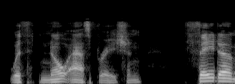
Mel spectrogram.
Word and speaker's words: theta: But the difference is tau in classical Greek made t with no aspiration, theta made t with an aspiration.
